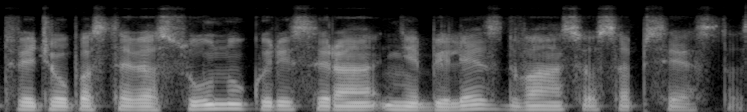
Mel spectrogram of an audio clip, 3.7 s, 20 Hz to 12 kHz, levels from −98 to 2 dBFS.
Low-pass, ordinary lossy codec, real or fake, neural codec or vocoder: 7.2 kHz; Opus, 24 kbps; real; none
